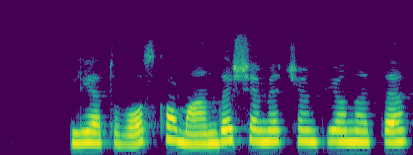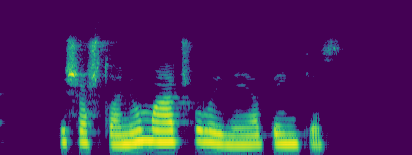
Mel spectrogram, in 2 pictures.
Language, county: Lithuanian, Kaunas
